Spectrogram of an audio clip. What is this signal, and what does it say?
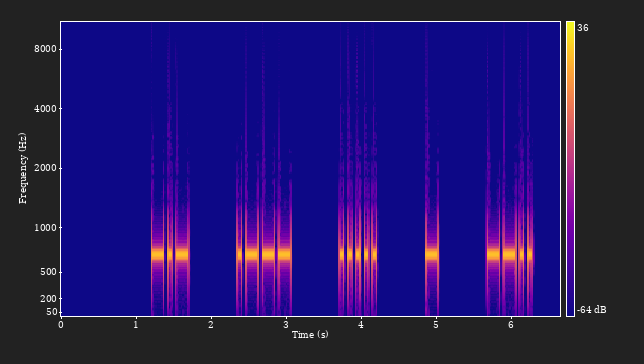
Morse code, heard as a keyed tone, about 22 wpm, spaced as for 10 wpm, 700 Hz. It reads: KJ5TZ
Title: USA Call Signs - 5 Characters - 4x Character Spacing - 22wpm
